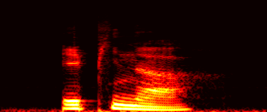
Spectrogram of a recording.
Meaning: 1. spinach plant (Spinacia oleracea) 2. spinach (foodstuff)
- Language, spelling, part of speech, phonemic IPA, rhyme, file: French, épinard, noun, /e.pi.naʁ/, -aʁ, Fr-épinard.ogg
